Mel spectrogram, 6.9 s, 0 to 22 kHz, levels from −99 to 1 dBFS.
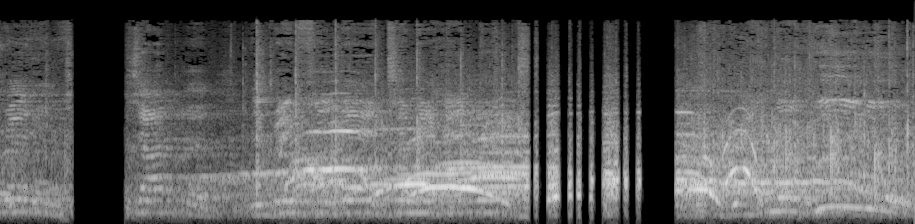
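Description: Two digital broadcast dropouts interrupt the audio. At 0.54 s it fades out within 20 ms and stays silent until 0.96 s. From 3.96 to 5.09 s the sound breaks into several short holes, the longest 256 ms, totalling about 672 ms of silence. The receiver muted each time checksums failed or sync was lost, which fits runs of roughly a dozen and twenty lost frames, and resumed only on valid data. The content during these gaps is gone.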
